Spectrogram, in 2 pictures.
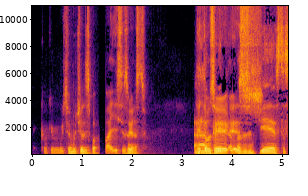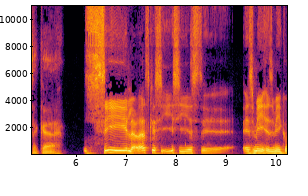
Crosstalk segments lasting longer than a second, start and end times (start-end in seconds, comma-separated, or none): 3.3-4.7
